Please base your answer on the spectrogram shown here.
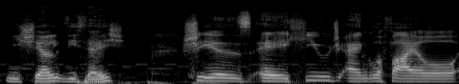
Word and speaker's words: Michelle Visage: those references actually and there her name is pronounced Michelle Visage she is a huge anglophile and was really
